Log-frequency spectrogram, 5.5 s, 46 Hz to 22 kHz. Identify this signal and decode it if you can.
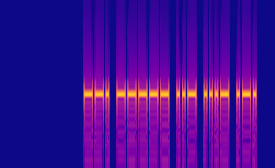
Morse code, heard as a keyed tone, about 21 wpm, 700 Hz. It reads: G0UVR
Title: DXCC-100 Call Signs - 5 Characters - Repeated 3x - 22wpm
